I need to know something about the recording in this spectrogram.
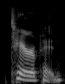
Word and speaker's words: Terrapin: And how do you pronounce your last name? Terrapin.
